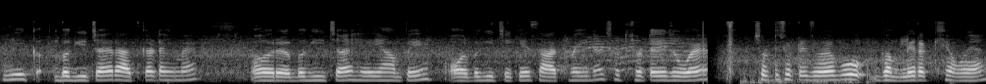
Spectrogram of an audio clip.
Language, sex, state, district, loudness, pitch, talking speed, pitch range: Hindi, female, Punjab, Pathankot, -18 LUFS, 195 Hz, 175 wpm, 190-205 Hz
